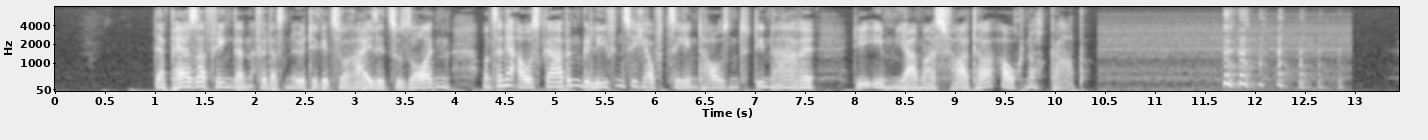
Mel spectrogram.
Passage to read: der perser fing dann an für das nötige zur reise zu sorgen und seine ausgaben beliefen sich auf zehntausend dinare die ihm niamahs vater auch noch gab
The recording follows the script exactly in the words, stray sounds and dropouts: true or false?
false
